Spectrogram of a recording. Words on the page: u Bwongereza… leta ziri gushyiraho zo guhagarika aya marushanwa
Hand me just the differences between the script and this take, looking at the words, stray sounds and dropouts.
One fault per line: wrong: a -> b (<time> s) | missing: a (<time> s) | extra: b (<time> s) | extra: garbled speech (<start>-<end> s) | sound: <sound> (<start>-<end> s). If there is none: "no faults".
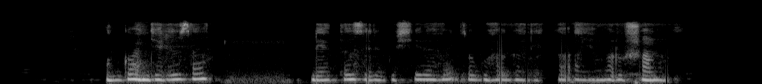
no faults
